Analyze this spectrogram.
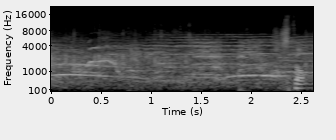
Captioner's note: cheers & applause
